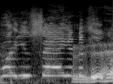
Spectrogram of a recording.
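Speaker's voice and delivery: very high, loud mock squeal of the wife; wife's shocked squeal. Husband mimicking his wife's outrage at his joke, shrill and loud. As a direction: shriek it like an embarrassed wife. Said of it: "And she's like".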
